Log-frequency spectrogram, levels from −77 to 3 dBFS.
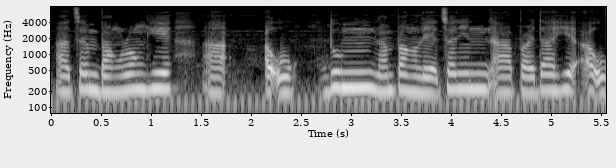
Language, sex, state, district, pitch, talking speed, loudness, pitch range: Mizo, female, Mizoram, Aizawl, 205 Hz, 195 wpm, -16 LUFS, 185-220 Hz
